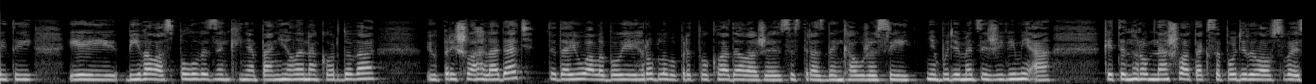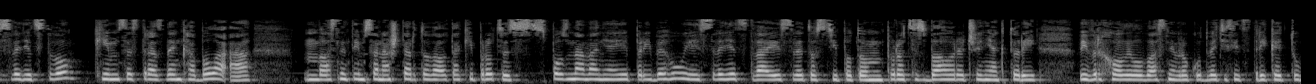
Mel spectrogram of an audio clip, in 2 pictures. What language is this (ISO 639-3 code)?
slk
